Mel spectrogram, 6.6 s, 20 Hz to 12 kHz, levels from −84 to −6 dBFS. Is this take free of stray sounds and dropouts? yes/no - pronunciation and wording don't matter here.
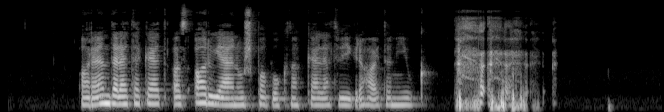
no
